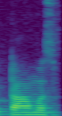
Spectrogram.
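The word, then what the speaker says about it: Thomas: हो जाता है इसको हम थॉमस नहीं पड़ते हैं इसको विटामिंस बढ़ते हैं इसमें साइलेंट हो जाएगा तो इसको टॉमस पढ़ा जाएगा आगे देखता हूं तो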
